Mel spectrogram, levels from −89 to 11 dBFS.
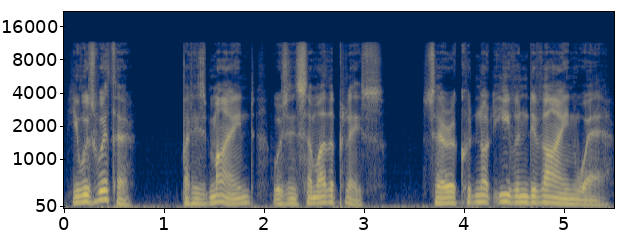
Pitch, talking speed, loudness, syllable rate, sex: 110 Hz, 195 wpm, -17 LUFS, 5.7 syllables/s, male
